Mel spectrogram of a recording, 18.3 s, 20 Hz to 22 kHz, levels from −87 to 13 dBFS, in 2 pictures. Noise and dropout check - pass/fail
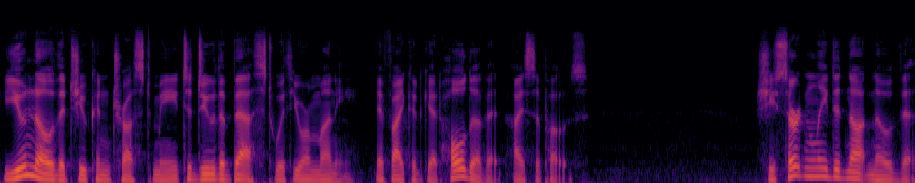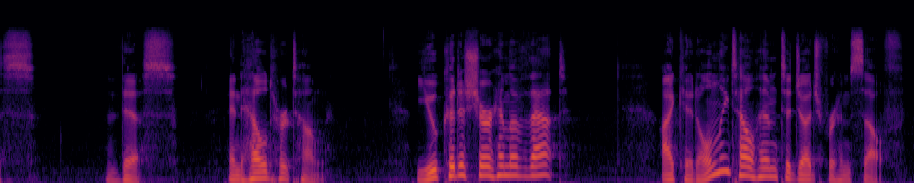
pass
